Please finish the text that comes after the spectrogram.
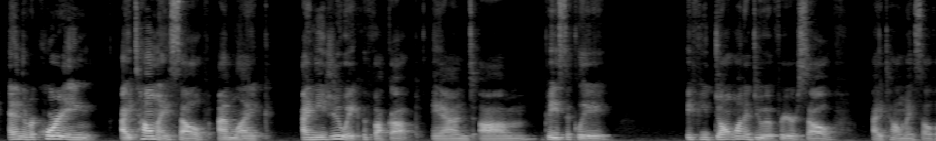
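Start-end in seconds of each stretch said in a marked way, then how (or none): none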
